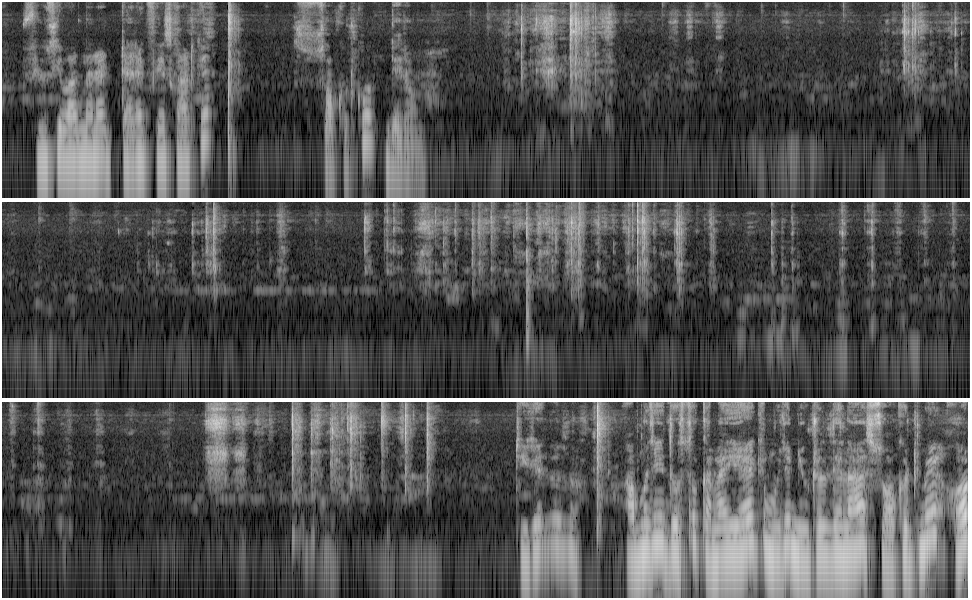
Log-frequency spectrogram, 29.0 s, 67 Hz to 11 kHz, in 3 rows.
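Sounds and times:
faint steady hum: 0:00.0 - 0:29.0
wire and screw clicks: 0:10.8 - 0:20.5.

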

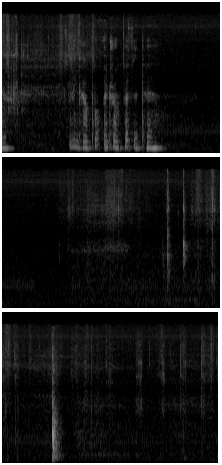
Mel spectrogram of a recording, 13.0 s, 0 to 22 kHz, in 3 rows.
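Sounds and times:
sharp knock on table: 0:09.7 - 0:10.0.

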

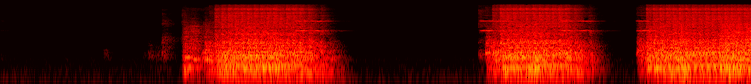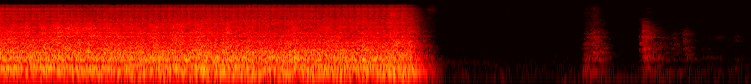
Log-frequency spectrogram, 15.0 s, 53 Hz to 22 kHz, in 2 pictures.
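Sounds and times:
embroidery machine needle running: 0:06.5 - 0:11.8.

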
